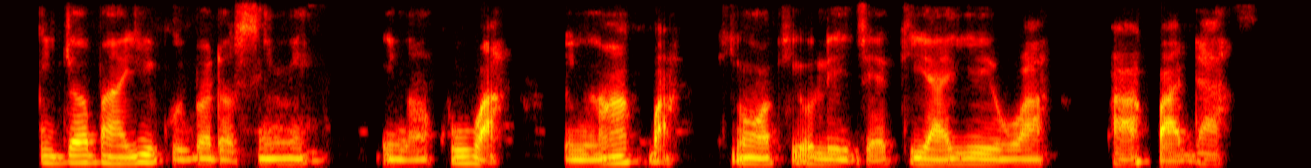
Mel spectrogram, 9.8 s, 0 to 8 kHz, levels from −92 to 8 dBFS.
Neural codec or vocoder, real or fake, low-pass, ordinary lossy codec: codec, 16 kHz, 4 kbps, X-Codec, HuBERT features, trained on balanced general audio; fake; 7.2 kHz; Opus, 32 kbps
